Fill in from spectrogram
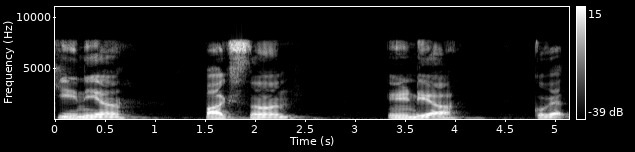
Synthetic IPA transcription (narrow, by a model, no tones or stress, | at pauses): kiːnija | paːkɪst̪aːn | ɪ̃ɳɖijaː | koʋet̪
